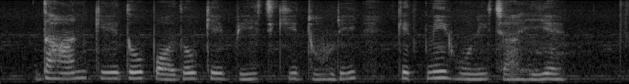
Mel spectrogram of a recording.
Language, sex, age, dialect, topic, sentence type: Hindi, female, 18-24, Marwari Dhudhari, agriculture, question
